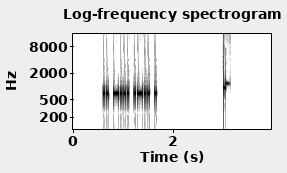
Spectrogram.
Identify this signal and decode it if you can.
Morse code, heard as a keyed tone, about 36 wpm, 700 Hz. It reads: IBLE
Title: Prefixes and Suffixes 35wpm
